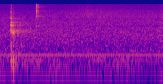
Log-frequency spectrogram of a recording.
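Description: A single short knock from a loaded barbell's bumper plate being handled, with a faint click just after it, over a steady low hum.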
